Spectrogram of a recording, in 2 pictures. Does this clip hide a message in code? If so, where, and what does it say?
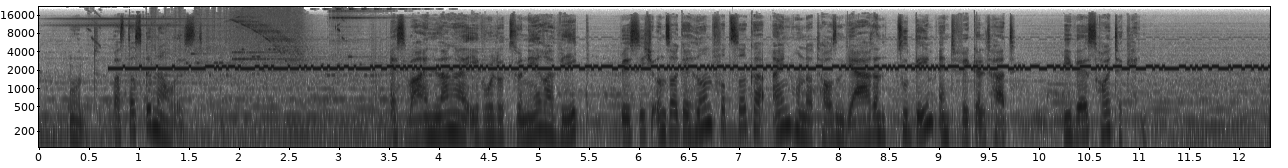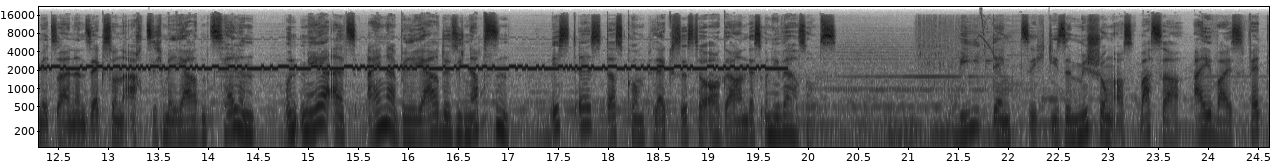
Yes: RTTY (45.45 baud, 170 Hz shift) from 0.7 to 19.8 s, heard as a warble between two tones, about 2200 Hz centre. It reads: IK2Z DE DK8UZ TNX FER CALL. UR RST 569 569. NAME JEAN JEAN. QTH KRAKOW KRAKOW. HW?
